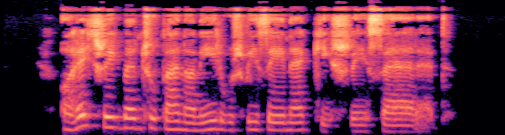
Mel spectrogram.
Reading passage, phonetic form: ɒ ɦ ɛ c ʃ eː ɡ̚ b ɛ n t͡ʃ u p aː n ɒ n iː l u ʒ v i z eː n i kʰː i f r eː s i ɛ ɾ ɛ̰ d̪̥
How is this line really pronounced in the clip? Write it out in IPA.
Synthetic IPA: ɒ ɦ ɛ c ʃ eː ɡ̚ b ɛ n t͡ʃ u p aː n ɒ n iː l u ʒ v i z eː n ɛ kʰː i ʃ r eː s ɛ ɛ ɾ ɛ̰ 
